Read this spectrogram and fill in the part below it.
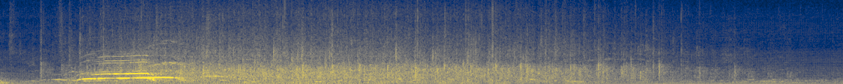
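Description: A large crowd cheers and applauds, then slowly fades.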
